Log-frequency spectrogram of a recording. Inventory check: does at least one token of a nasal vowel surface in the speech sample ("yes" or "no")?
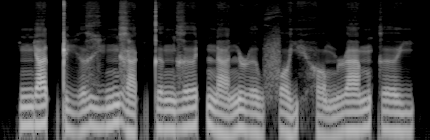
no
